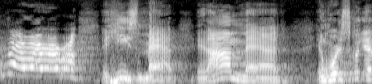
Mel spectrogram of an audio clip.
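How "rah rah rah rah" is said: high, loud wordless raging; mock roar of rage; imitated angry screaming. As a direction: mimic a furious driver's garbled yelling. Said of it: "he's screaming at me".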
